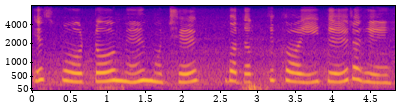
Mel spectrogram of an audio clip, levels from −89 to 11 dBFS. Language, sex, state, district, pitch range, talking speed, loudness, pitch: Hindi, female, Madhya Pradesh, Umaria, 300-345 Hz, 100 wpm, -13 LUFS, 320 Hz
